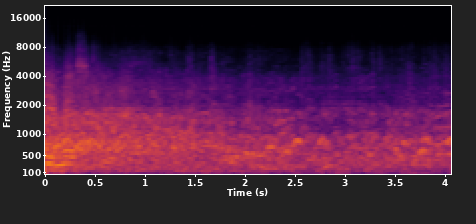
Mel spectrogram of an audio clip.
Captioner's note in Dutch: publiek lacht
